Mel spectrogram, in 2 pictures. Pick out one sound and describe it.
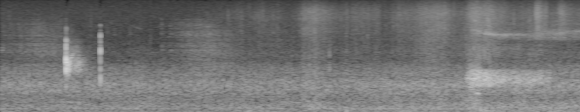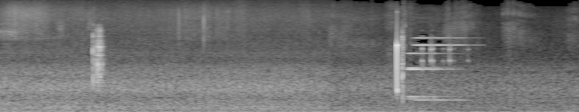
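A phone gives short message chimes.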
